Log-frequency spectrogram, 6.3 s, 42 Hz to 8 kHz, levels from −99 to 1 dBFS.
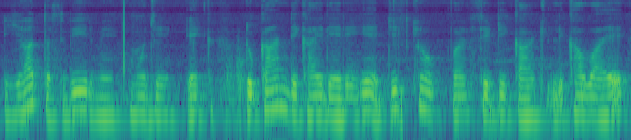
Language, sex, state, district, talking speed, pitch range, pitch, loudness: Maithili, male, Bihar, Supaul, 150 wpm, 110-120 Hz, 110 Hz, -32 LUFS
